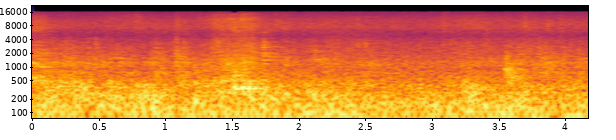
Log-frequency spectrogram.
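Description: Quiet room hiss with faint strokes of a dry-erase marker writing on a whiteboard, a little stronger about a second and a half in.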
